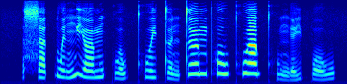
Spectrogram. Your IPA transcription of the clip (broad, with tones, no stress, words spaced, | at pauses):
sɐ˨˥t̚wɪ˨˥ŋjœː˨˧m kʷɐ˨˥wkʷʰe˧j t̪ɵ˨˩n t̪œː˥mpʰo˥wkʷʰaː˥ kʷʰɪ˨˩ŋe˨˥j po˨˧w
